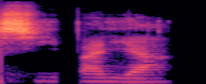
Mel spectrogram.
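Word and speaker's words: 西班牙: España se dice Sipanya, Sipanya.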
